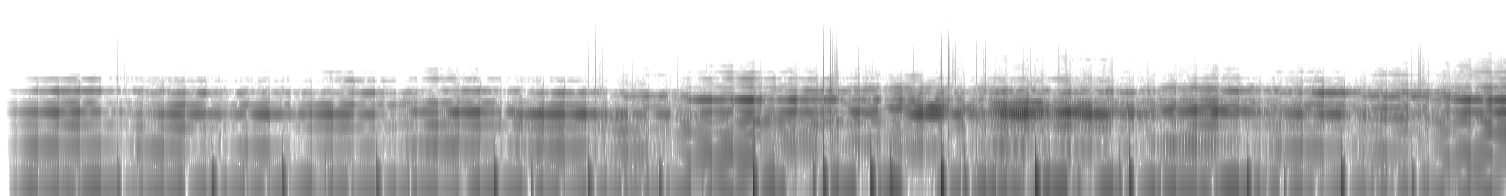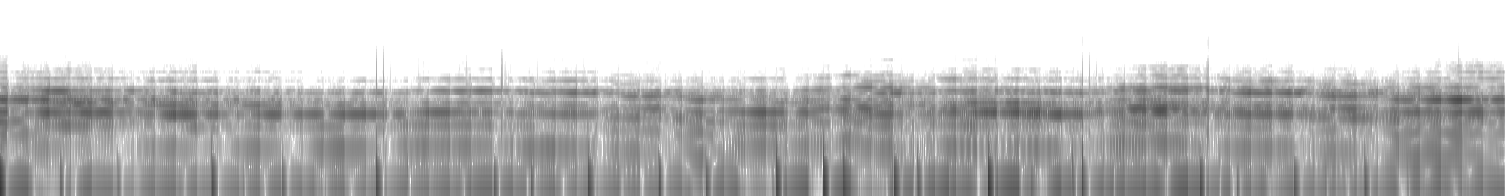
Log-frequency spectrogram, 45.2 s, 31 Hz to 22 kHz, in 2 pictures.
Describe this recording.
85 bpm- pad
A melancholic Theme by using a basic Pad from Absynth 5. It was made in Bitwig Studio 1. I wan´t to do a Hip Hop Oldschool Project with. There´s an other 85 bpm´s Sound in the Track Packs to get the comparing Drums.
melancholic, Pad, Chords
